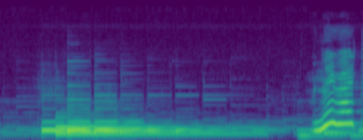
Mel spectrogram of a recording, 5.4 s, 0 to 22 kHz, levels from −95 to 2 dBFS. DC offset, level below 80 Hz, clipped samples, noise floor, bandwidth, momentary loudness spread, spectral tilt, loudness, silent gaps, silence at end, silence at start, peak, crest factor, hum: under 0.1%; -68 dBFS; under 0.1%; -52 dBFS; 6.2 kHz; 22 LU; -8.5 dB/octave; -26 LUFS; none; 0 s; 0.6 s; -12 dBFS; 16 dB; none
